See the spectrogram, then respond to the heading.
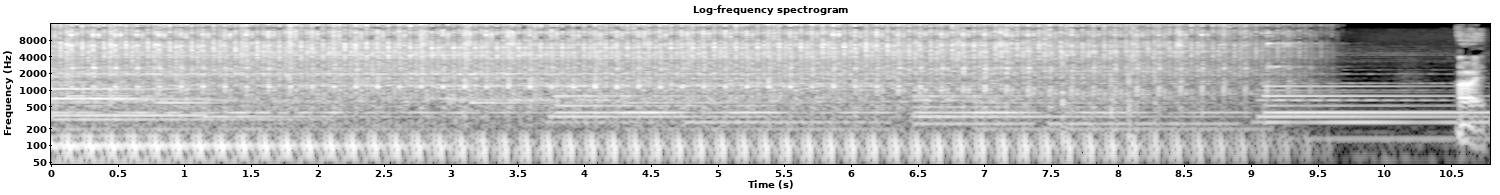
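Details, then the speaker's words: Volvo Penta MD11D sailboat diesel just after the rusted exhaust elbow was replaced, with cooling water flowing. Steady idle with even low pulses about three per second, under music. Normal idle. "there's water coming that's a good sign"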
